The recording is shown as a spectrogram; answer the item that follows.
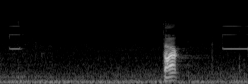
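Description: The control panel of a National SR-SE101 IH rice cooker gives one short, high beep as its cook button is pressed, starting a cooking cycle. A low steady hum runs underneath.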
